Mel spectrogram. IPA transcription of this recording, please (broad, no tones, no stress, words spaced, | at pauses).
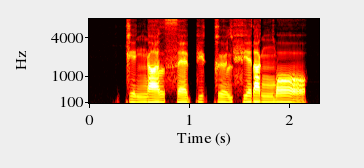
keŋal θɛpʲø kølfʲɛ ɾaŋ͡mɔ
